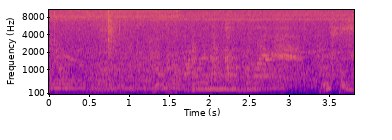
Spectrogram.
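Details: Bee visiting snapdragons, giving a steady low buzz whose pitch wavers slightly up and down throughout, with faint background noise.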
